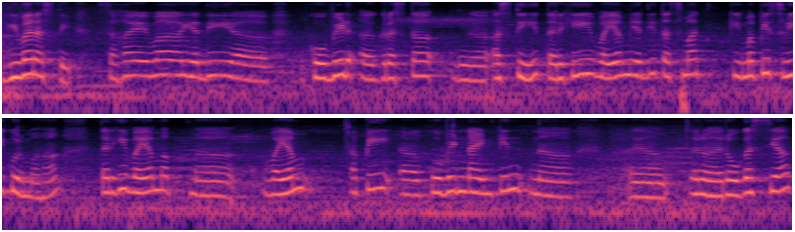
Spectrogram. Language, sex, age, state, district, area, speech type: Sanskrit, female, 30-45, Maharashtra, Nagpur, urban, spontaneous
